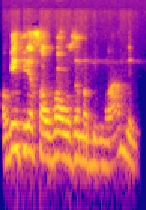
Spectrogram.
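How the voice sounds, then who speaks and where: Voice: medium pitch, a little fast, husky. A speaker, telling religious stories in a sermon and acting out the voices of the people in them. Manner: animated storyteller who acts out quoted voices and often adds "né?". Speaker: religious lecturer. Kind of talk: storytelling sermon. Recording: dull lo-fi recording.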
